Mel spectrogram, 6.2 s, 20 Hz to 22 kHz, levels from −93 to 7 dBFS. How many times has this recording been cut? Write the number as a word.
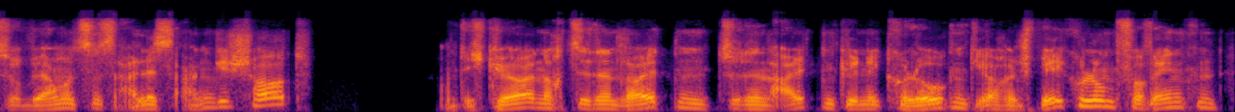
one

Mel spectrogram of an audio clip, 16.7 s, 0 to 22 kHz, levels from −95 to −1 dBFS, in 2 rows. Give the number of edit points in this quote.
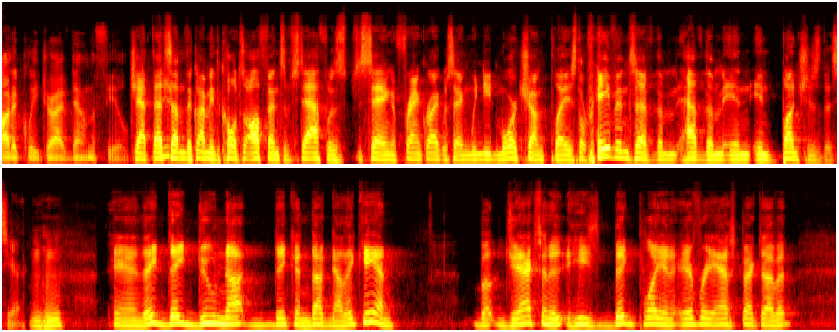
one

